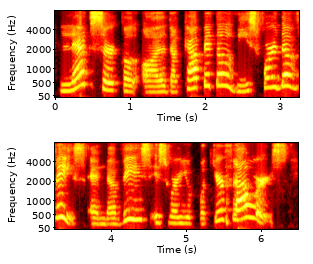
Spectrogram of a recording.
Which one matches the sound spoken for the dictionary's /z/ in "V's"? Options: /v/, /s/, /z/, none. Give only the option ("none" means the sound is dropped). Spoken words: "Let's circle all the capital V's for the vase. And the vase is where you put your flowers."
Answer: /s/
